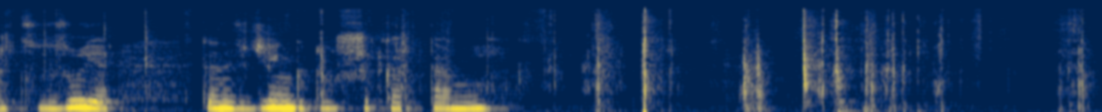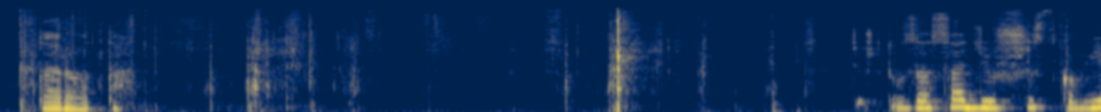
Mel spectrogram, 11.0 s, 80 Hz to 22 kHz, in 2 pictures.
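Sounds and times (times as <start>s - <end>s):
cards rustling and clicking: 0.0s - 9.9s.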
